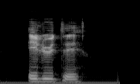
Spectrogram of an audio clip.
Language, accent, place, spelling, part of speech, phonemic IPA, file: French, France, Lyon, éluder, verb, /e.ly.de/, LL-Q150 (fra)-éluder.wav
- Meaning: to elude (avoid, with cunning)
